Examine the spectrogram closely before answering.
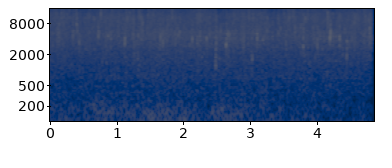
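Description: Steady rain falls continuously, a dense hiss of drops pattering on surfaces with no break, fairly quiet and even throughout, with no voices.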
